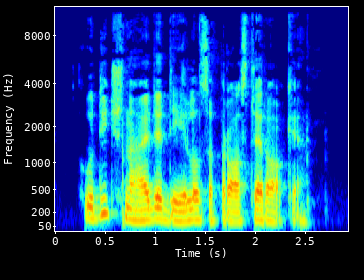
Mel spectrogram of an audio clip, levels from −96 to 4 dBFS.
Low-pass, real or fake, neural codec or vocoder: 10.8 kHz; real; none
